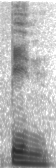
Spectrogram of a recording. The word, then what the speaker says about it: bin: you but there so been I am been I am zon I'm s so that's spelled b i n like the bin in English like um yeah but moving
